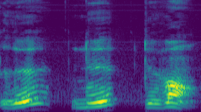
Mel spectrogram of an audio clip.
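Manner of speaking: le, ne, devant with short pursed-lip schwa; soft short E. Shown as a demonstration. Teacher repeating French examples, soft short E. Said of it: "real soft and short".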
